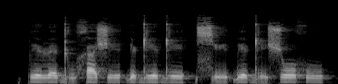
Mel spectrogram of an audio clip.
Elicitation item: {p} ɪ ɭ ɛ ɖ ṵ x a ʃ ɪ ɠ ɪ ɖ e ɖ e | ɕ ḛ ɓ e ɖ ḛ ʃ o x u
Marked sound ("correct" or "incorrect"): correct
